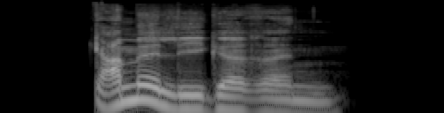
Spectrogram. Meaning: inflection of gammelig: 1. strong genitive masculine/neuter singular comparative degree 2. weak/mixed genitive/dative all-gender singular comparative degree
- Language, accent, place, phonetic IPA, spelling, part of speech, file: German, Germany, Berlin, [ˈɡaməlɪɡəʁən], gammeligeren, adjective, De-gammeligeren.ogg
